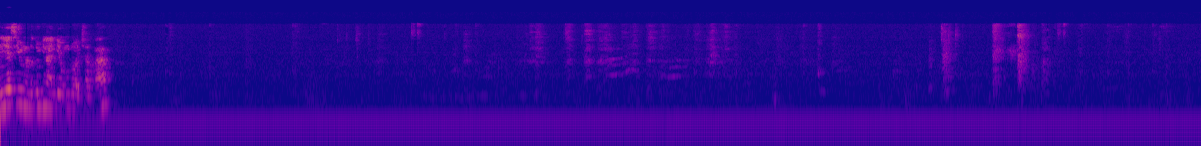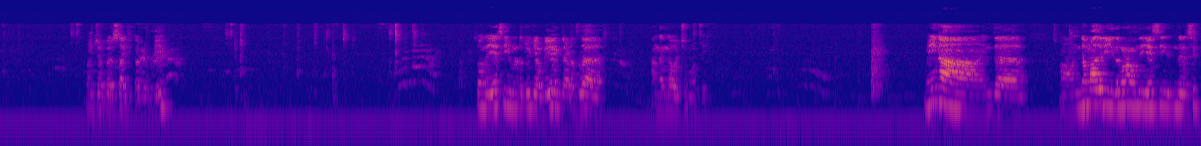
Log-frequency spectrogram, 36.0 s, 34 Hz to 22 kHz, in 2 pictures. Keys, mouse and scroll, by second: 0.0 click, 0.7-1.7 scroll down 7, 1.7-2.8 middle drag, 2.8-3.3 scroll up 2, 3.3-4.7 middle drag, 4.7-5.3 scroll up 1, 5.3 g, 6.5-7.2 scroll up 4, 7.2 middle click, 7.6 scroll down 1, 8.6 g, 10.8-11.3 scroll down 4, 11.3-12.5 middle drag, 12.5-13.0 scroll up 5, 13.0 scroll down 1, 14.2 g, 16.4-18.5 middle drag, 18.5 s, 22.0 middle click, 22.8 scroll up 2, 23.0 r, 25.3 scroll up 1, 26.2 scroll down 1, 26.7 g, 28.8 scroll up 2, 29.5 scroll down 1, 29.8-33.9 middle drag, 33.9 g.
